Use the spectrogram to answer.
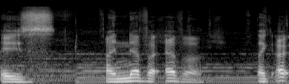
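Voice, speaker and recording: Music plays behind a man whose voice sits at a medium pitch. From Zimbabwe, then raised in England. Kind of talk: interview answer. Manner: casual, conversational.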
